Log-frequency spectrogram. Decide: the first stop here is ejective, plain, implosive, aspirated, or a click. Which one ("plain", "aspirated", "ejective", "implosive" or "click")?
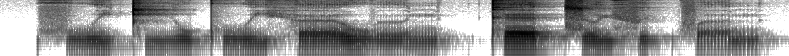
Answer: aspirated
